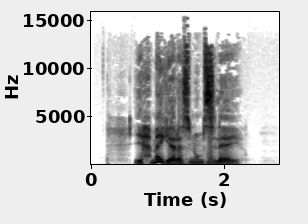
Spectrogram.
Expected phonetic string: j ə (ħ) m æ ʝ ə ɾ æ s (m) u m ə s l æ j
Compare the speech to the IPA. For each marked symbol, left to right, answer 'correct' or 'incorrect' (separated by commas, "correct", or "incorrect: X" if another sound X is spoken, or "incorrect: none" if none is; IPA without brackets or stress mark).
correct, incorrect: n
